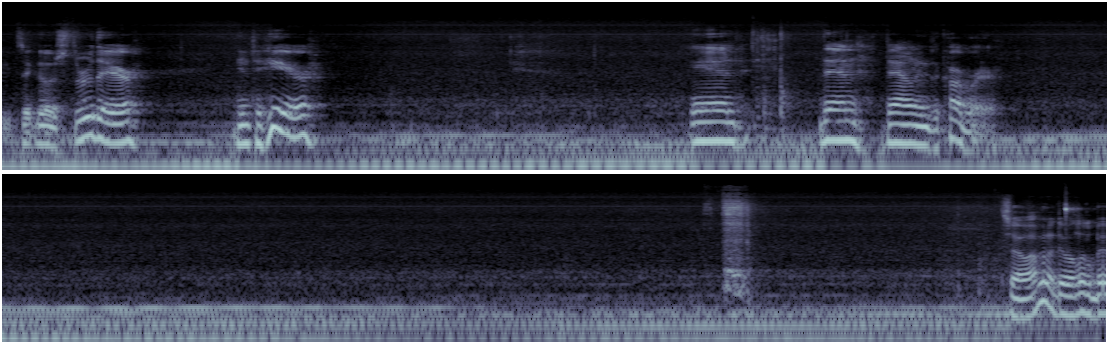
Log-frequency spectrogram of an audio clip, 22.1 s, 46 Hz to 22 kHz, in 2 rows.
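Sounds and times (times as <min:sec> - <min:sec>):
machinery humming: 0:00.0 - 0:22.0
short scrape or click: 0:18.1 - 0:18.7.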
